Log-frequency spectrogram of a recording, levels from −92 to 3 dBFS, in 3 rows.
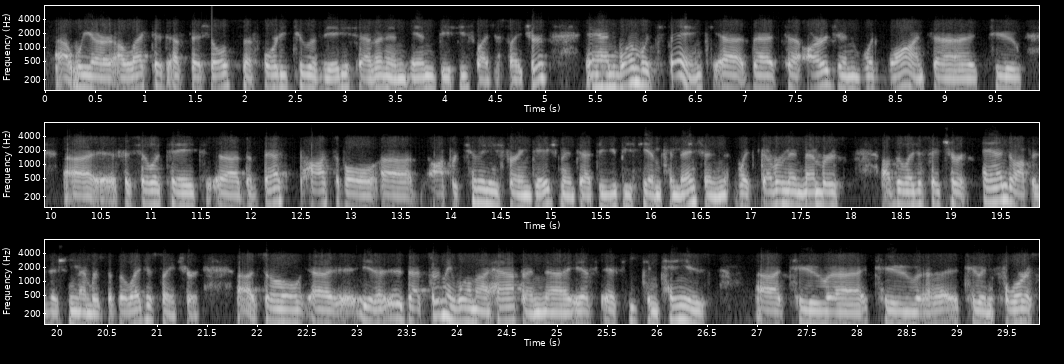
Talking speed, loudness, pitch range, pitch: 145 wpm, -25 LUFS, 110-135 Hz, 120 Hz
